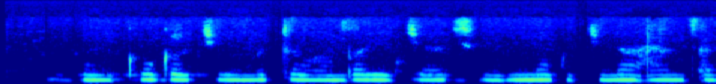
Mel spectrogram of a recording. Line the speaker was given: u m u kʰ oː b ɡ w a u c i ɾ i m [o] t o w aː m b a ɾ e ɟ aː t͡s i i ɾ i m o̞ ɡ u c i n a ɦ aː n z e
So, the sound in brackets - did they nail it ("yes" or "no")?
no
